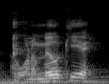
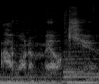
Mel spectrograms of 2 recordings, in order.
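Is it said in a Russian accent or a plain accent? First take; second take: Russian; plain. First: It is said in a Russian accent. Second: It is said in a plain accent.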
